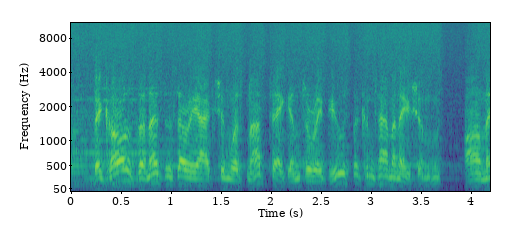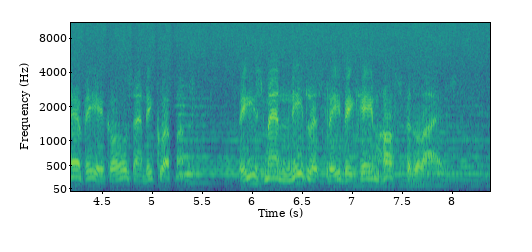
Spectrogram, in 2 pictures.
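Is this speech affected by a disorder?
No.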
